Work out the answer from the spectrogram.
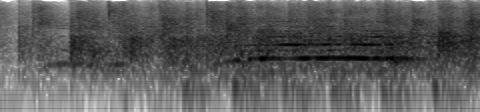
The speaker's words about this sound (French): c'est une des premières fois qu'on a trois applaudissements comme ça dans la foule avec un invité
